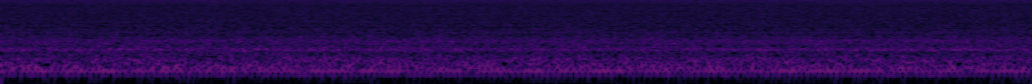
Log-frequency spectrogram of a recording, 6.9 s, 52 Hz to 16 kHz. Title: BMW E46 320cd 2004 auto FL rough idle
